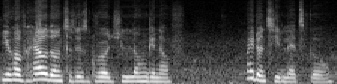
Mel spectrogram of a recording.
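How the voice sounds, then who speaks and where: A woman's voice: lowish voice, a little slow, a little mellow, soft background music, lightly acted. A woman playing a coaxing Nigerian friend. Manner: probing, coaxing.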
